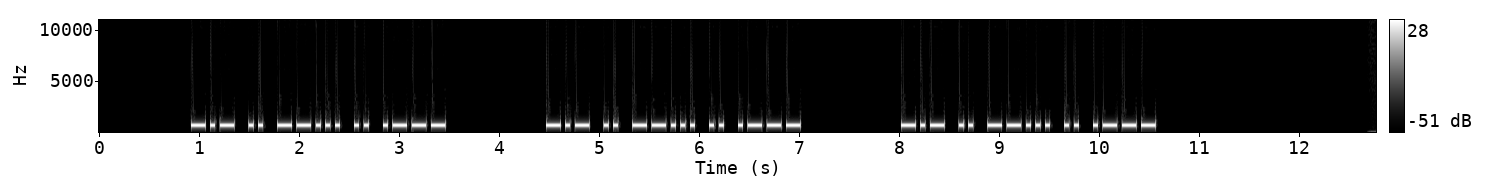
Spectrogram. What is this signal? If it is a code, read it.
Morse code, heard as a keyed tone, about 25 wpm, 700 Hz. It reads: KI7IJ KI7IJ KI7IJ
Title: USA Call Signs - 5 Characters - Repeated 3x - 25wpm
